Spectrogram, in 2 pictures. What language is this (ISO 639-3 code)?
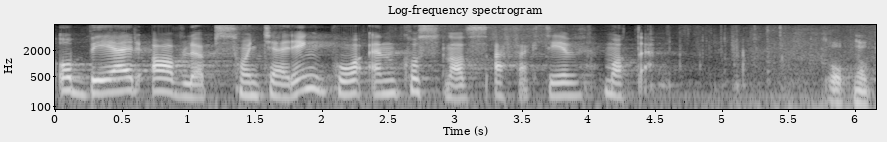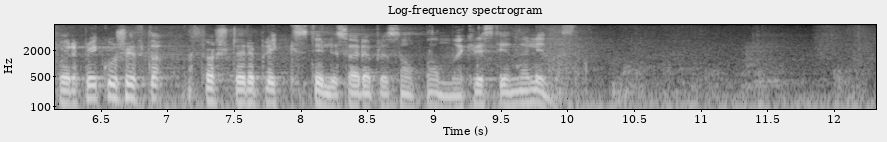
nor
